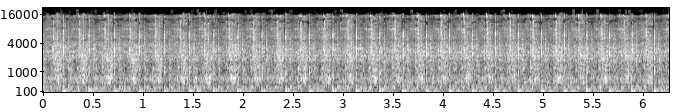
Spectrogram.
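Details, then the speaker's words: 1927 IHC M engine, restored 20 years ago and unrun for 19 years, after spark check and oiling, running on starter fluid because the AC Delco fuel pump diaphragm is shot. Uneven, loose chuffing beat around two per second with a clattery top end; fuel-feed problem. "So, I discovered that the fuel pump isn't working. So, I did try to mess around with it a little bit, but we're just going to run it off the starter fluid here."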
